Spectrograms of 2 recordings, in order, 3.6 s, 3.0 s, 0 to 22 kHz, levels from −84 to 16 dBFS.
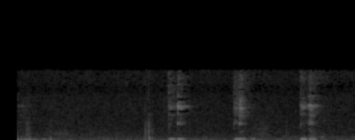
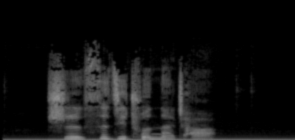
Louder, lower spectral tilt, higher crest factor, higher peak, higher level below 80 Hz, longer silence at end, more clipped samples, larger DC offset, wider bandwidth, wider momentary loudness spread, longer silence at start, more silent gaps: second, -48 LUFS vs -31 LUFS; about the same, -3 dB/octave vs -2.5 dB/octave; about the same, 22 dB vs 20 dB; second, -28 dBFS vs -14 dBFS; second, -68 dBFS vs -46 dBFS; about the same, 0 s vs 0 s; neither; neither; second, 11.5 kHz vs 16.5 kHz; second, 12 LU vs 21 LU; about the same, 0.15 s vs 0.05 s; neither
